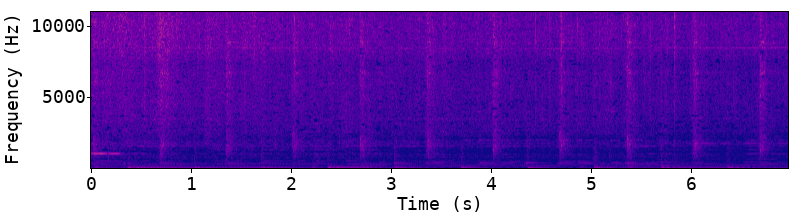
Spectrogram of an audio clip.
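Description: Chopped onion sizzling in hot oil in a clay pot, stirred and scraped with a wooden spoon, over background music with changing sustained notes.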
